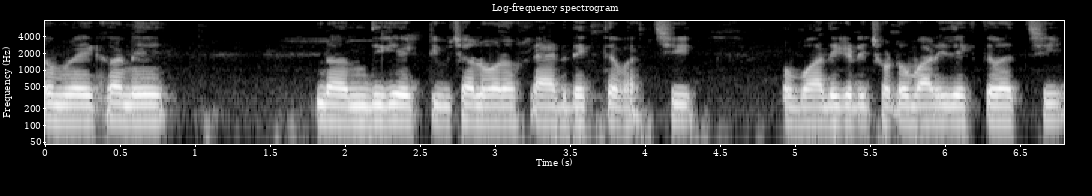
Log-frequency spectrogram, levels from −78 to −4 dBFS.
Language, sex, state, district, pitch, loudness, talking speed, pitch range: Bengali, male, West Bengal, Jhargram, 115 Hz, -14 LUFS, 160 wpm, 115-120 Hz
